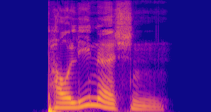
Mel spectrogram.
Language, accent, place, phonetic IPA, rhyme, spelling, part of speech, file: German, Germany, Berlin, [paʊ̯ˈliːnɪʃɐ], -iːnɪʃɐ, paulinischer, adjective, De-paulinischer.ogg
- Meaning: inflection of paulinisch: 1. strong/mixed nominative masculine singular 2. strong genitive/dative feminine singular 3. strong genitive plural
